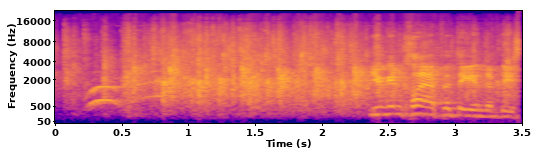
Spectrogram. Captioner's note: audience applauding and cheering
